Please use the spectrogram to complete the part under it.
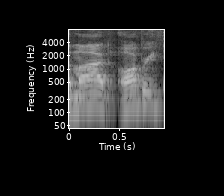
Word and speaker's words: Ahmaud Arbery: Am I saying his name right? Uh, Ahmaud Arbery. Yep.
